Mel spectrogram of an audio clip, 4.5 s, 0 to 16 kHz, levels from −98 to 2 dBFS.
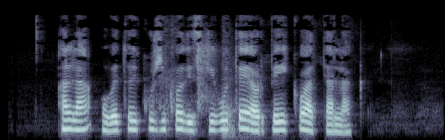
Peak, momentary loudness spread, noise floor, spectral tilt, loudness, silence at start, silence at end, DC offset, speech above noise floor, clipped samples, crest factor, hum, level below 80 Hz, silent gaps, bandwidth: -2 dBFS; 6 LU; -64 dBFS; -5.5 dB/octave; -20 LUFS; 0.6 s; 0.95 s; under 0.1%; 45 dB; under 0.1%; 18 dB; none; -64 dBFS; none; 11.5 kHz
